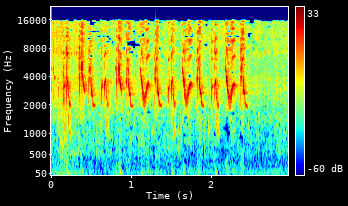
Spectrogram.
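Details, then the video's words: Loud male black-winged myna song for coaxing stressed birds to sing: a rapid, chattering run of about a dozen harsh chirped notes over two and a half seconds, then silence. "Masteran Jalak Putih Jantan Gacor Suara Keras"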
